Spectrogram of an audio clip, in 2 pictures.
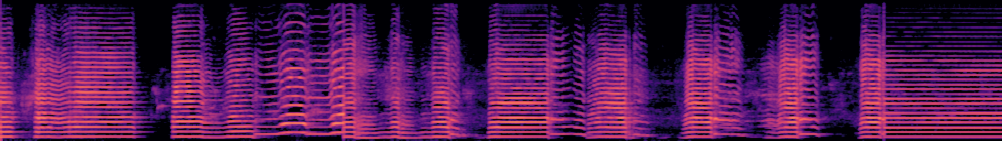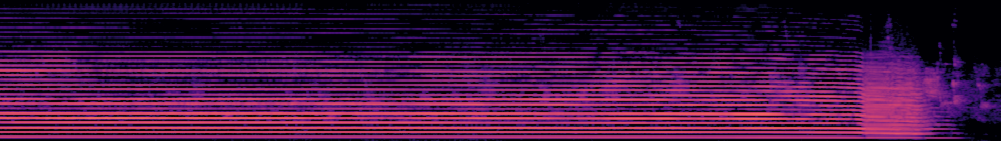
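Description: Green plastic bhopu (trumpet horn) blown by air from a large balloon tied over its reed. First a run of short honks that stop, start and bend in pitch, then, about nine seconds in, one long steady note. Near the end the note sags slightly and sputters out as the balloon runs empty.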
